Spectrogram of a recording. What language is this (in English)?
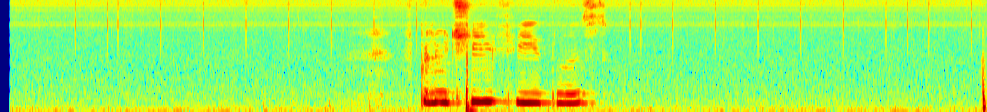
Russian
